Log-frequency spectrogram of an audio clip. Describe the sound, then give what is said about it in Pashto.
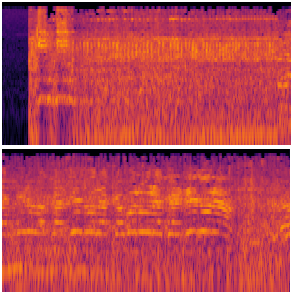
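Drivers shout for passengers as vehicles leave Khost city for Gardez. Their raised calls run over a continuous roar of engines and traffic. “دا د خوست ښار څخه د گردیز پر لوري د وتونکو موټرو د موټروانانو غږونه دي چې د اسوارلۍ پیدا کېدو لپاره هډې ته د ورننه وتونکو خلکو په لیدلو وهي.”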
